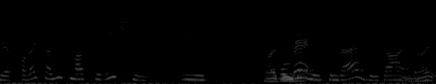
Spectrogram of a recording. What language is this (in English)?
Danish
